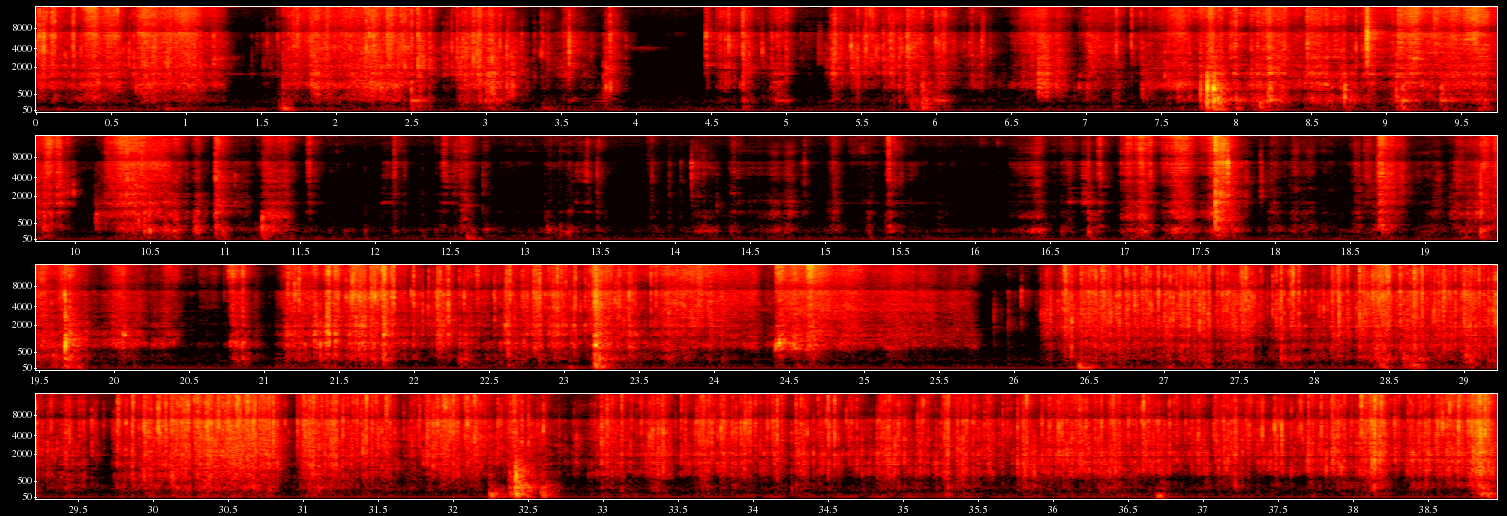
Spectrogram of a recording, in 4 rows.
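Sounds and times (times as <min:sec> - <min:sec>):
plastic wrapping crinkling: 0:00.0 - 0:09.8, 0:21.0 - 0:38.9.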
